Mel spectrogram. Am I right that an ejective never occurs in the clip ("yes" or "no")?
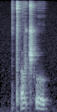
no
